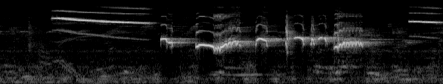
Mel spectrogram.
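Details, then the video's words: Orange-headed thrush lure recording meant to prompt a reluctant bird to sing: a long, pure, high whistle sliding slowly downward, then a rich run of warbled, chattering notes, ending with another high whistle. "DENGAN PANCINGAN ANIS MERAH AMPUH INI, ATASI SUSAH BUNYI ANIS MERAH"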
